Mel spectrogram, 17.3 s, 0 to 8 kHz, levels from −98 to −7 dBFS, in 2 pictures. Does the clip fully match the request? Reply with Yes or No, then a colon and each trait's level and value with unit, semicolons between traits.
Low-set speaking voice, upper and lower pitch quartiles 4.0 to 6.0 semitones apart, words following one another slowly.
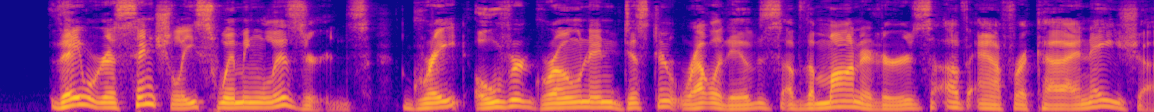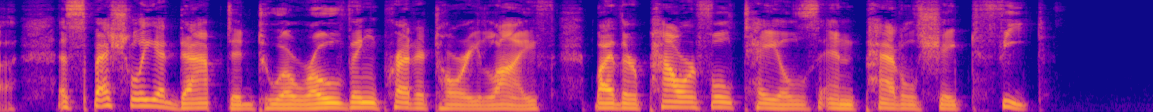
Yes: low, 120 Hz; average, 4.4 semitones; slow, 110 wpm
